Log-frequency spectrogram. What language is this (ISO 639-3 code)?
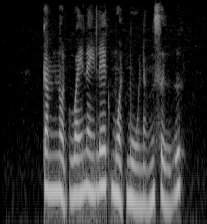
tha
